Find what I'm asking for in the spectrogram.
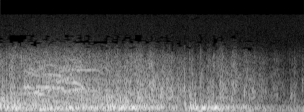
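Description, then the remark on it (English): A volley of musket fire from soldiers, fired on the command "Fire!", roars out as a dense, crackling rumble that holds steady for about three seconds before easing slightly, with faint cries mixed into the din. “All right, soldiers, match ready. Present. For God of vengeance, give him blood to drink. Fire!”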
